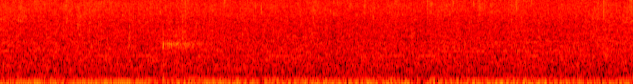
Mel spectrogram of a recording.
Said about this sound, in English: Rain's letting up.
